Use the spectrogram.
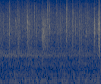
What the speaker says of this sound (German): das Feuer brennt noch, bis das Wasser fertig ist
